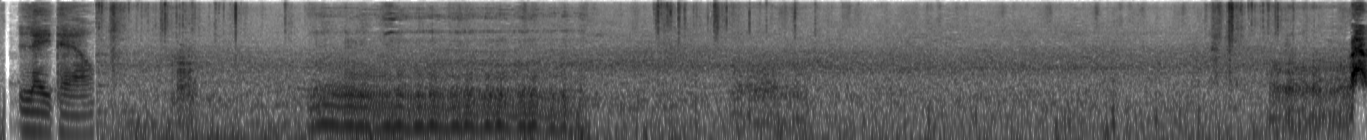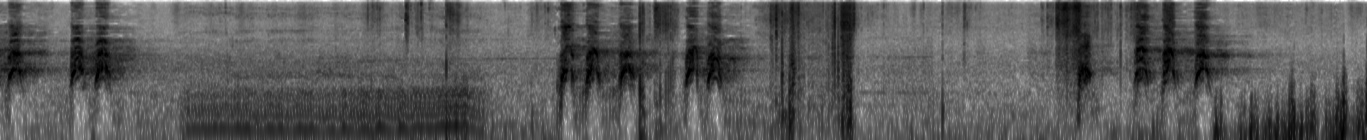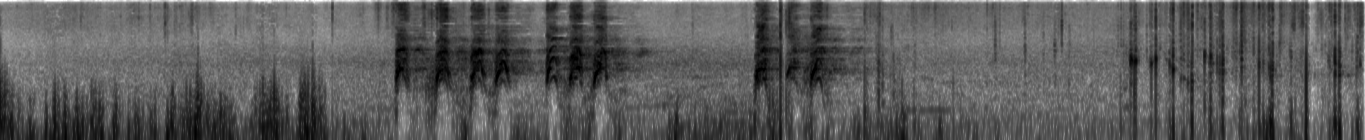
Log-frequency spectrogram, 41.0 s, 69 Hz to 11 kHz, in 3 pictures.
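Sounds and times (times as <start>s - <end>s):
low rumbling: 3.0s - 6.4s, 15.4s - 19.1s
dog barking: 13.5s - 15.1s, 19.3s - 21.2s, 24.5s - 26.1s, 31.3s - 33.9s, 34.9s - 36.0s.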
